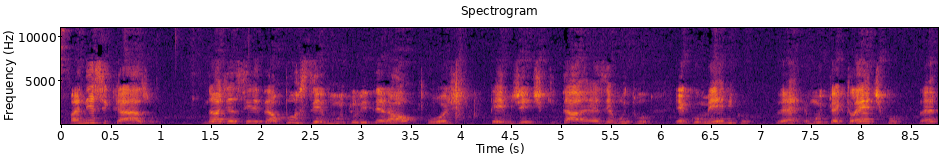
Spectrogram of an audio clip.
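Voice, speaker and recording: Over noticeable background noise, a man talks in a high pitch with ordinary pitch variation. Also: moderate pace. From Brazil, Minas Gerais (São Lourenço). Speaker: physician and author. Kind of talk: interview conversation. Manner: halting, with many repetitions.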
